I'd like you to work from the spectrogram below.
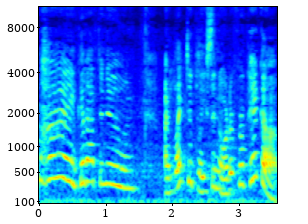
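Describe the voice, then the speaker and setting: A put-on character voice, high-pitched, at a moderate pace over clearly audible background noise. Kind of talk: professional, polite office voice. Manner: kind, sweet.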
